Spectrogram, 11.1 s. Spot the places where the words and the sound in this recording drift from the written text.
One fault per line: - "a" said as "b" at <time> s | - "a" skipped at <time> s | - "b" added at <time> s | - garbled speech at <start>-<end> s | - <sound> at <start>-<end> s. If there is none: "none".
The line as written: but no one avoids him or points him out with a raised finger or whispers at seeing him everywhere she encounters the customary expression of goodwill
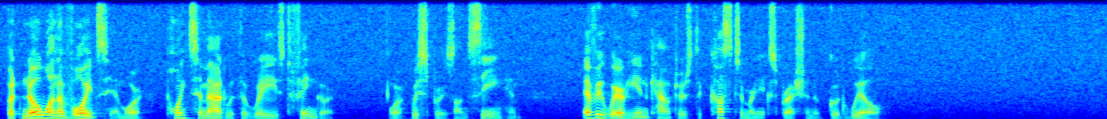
- "at" said as "on" at 4.5 s
- "she" said as "he" at 6.2 s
